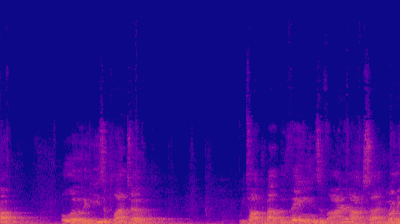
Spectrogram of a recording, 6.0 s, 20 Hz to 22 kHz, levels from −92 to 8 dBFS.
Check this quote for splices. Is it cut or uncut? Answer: uncut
